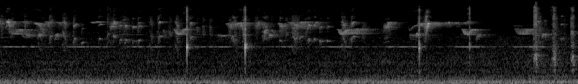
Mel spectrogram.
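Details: Sunbird (kolibri raja) singing actively in a chattering 'cetrekan' style: thin, high-pitched chirps and quick twittering phrases, with sharp clicks and a steady faint electronic whine underneath.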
